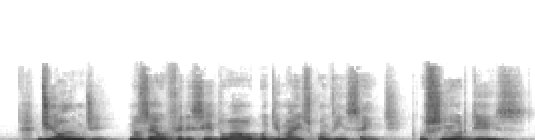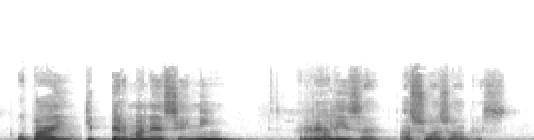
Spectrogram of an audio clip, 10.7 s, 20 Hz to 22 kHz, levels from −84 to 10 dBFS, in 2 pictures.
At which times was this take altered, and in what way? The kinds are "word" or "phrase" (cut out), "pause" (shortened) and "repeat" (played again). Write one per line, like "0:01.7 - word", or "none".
0:01.2 - pause
0:04.1 - pause
0:05.4 - pause
0:06.2 - pause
